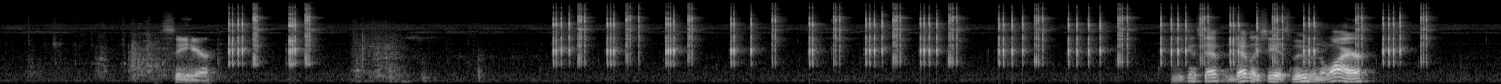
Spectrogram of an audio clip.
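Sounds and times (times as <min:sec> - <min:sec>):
soldering gun trigger clicking: 0:02.3 - 0:03.2, 0:05.6 - 0:14.4.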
